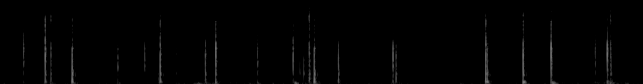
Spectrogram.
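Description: Long acrylic nails tap the underside of a small, hollow, rigid cardboard gift box covered in holographic foil paper, held in the hands. About eighteen quick, dry, clicky taps come at an uneven pace, each bright and sharp with almost no ring, centered around 2 kHz. The overall level is quiet.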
